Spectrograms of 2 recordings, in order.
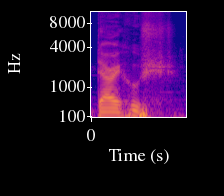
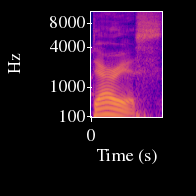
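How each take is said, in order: First: The name ends with an sh sound. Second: The name ends with a plain s sound.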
